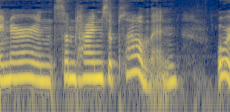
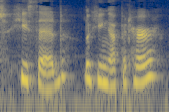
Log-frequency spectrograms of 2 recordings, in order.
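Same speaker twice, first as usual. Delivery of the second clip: ordinary delivery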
